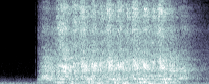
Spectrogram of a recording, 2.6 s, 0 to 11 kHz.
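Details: Honda CX500 V-twin motorcycle, newly bought, start attempt on the starter button: starter whirs about two seconds with an even, chugging compression beat, but the engine never catches. Cranks but does not start.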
